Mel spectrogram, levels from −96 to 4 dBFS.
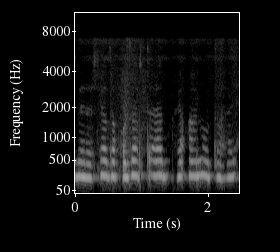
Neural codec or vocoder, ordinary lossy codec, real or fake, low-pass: none; none; real; 7.2 kHz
